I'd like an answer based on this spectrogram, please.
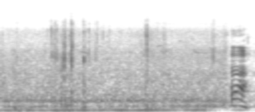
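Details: Swarm of honey bees getting a new hive, their low continuous buzzing with scattered clicks and knocks, a brief voice cutting in at the end.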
